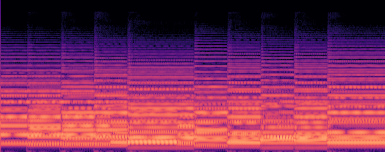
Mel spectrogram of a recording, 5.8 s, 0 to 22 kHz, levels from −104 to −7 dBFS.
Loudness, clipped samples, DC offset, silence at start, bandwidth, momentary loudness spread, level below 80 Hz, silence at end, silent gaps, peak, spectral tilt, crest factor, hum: -27 LUFS; under 0.1%; under 0.1%; 0 s; 7.6 kHz; 2 LU; -80 dBFS; 0 s; none; -14 dBFS; -6.5 dB/octave; 12 dB; none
